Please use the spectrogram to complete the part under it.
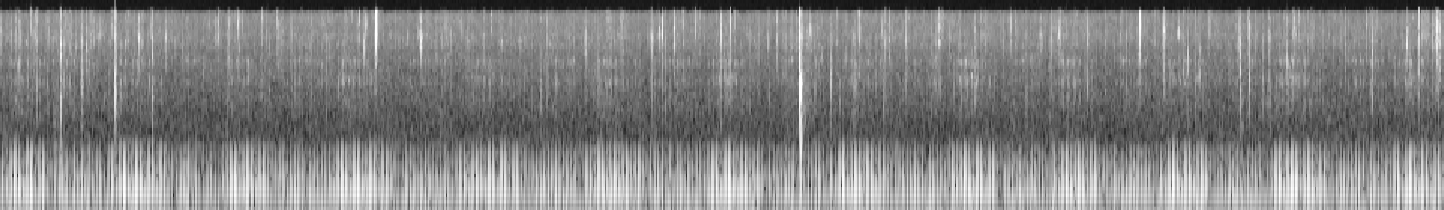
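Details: Steady cat purr, a soft deep drone throbbing in regular breath-paced waves near one per second, layered with crackling and popping from an open fire.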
